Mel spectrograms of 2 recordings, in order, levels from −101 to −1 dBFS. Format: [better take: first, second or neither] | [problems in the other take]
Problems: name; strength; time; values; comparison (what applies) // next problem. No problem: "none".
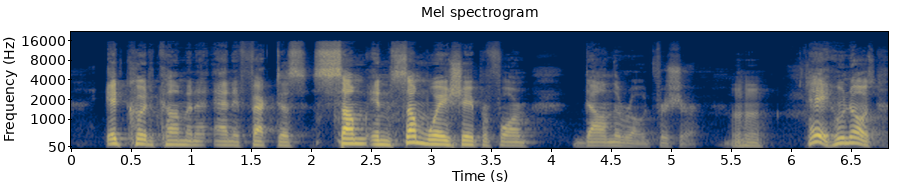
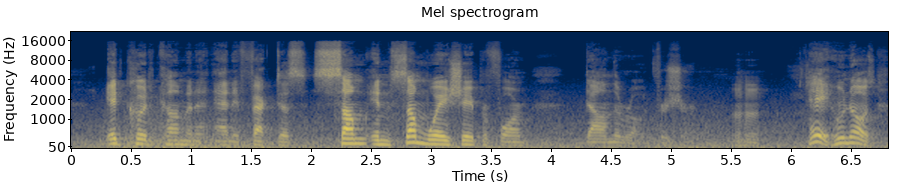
first | wind noise on the microphone; occasional gusts; 25 dB below the speech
